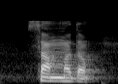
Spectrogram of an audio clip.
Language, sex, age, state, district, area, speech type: Malayalam, female, 30-45, Kerala, Malappuram, rural, read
